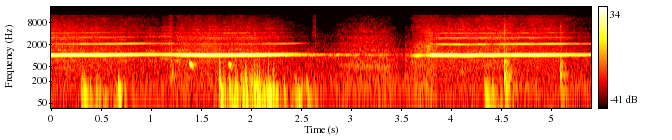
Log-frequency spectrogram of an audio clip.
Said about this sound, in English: What's great, it's two different walruses. I didn't even know that walruses knew how to whistle, and they're taking turns.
